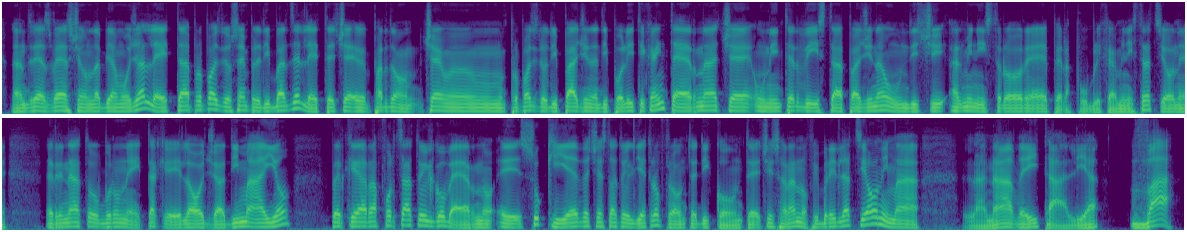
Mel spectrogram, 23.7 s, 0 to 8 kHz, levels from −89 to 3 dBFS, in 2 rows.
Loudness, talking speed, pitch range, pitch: -23 LUFS, 150 wpm, 85-110 Hz, 95 Hz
